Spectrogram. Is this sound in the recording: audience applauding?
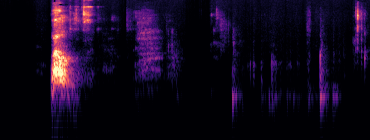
no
